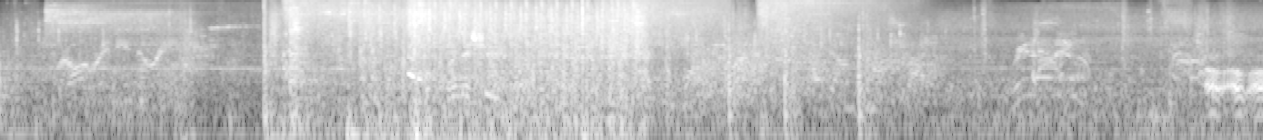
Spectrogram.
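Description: Bursts of rapid automatic gunfire in the video game Apex Legends, loud and sustained for several seconds, with a player's voice talking over parts of it.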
